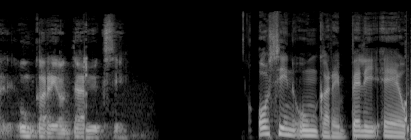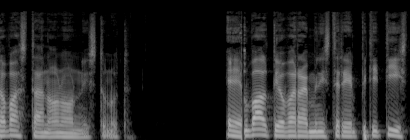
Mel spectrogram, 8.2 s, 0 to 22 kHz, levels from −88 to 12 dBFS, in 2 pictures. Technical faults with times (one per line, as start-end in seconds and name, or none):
0.83-0.88 damaged data in a compressed stream
4.05-4.12 damaged data in a compressed stream
6.51-6.57 damaged data in a compressed stream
